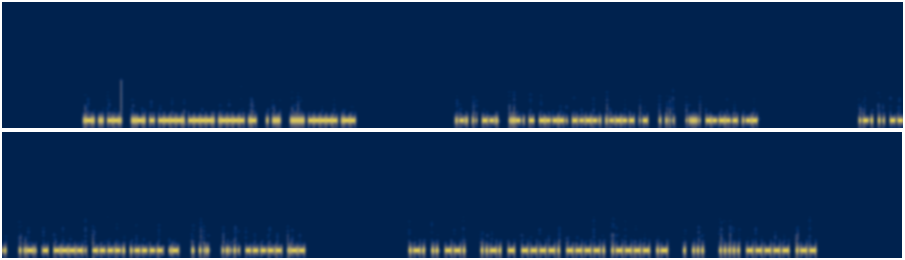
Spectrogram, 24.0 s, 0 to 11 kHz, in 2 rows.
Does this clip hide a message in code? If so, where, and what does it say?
Yes: Morse code from 1.1 to 22.9 s, heard as a keyed tone, about 51 wpm, 700 Hz. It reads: RIG FT991A ES 50W RIG FT991A ES 50W RIG FT991A ES 50W RIG FT991A ES 50W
